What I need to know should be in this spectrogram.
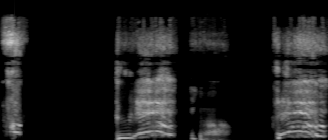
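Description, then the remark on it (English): A man's voice imitates the agonal breathing of a dying man: a strained, groaning gasp, a short ragged rasping breath, then another drawn-out moan, fairly loud, with silent pauses between them. “that agonal breathing, and his eyes are just going back and forth between you and Arwen”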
